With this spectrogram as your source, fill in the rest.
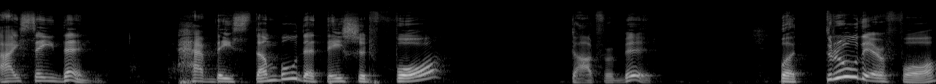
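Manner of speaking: slow, deliberate reading aloud, word by word. Speaker reads a passage aloud to the others, reading slowly. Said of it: "I'm gonna read it slow".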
